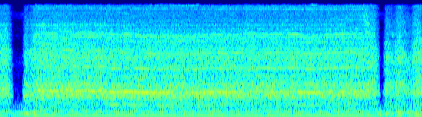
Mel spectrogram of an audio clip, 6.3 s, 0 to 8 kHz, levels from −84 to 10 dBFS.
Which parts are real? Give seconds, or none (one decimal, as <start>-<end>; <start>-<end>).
0.0-6.3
